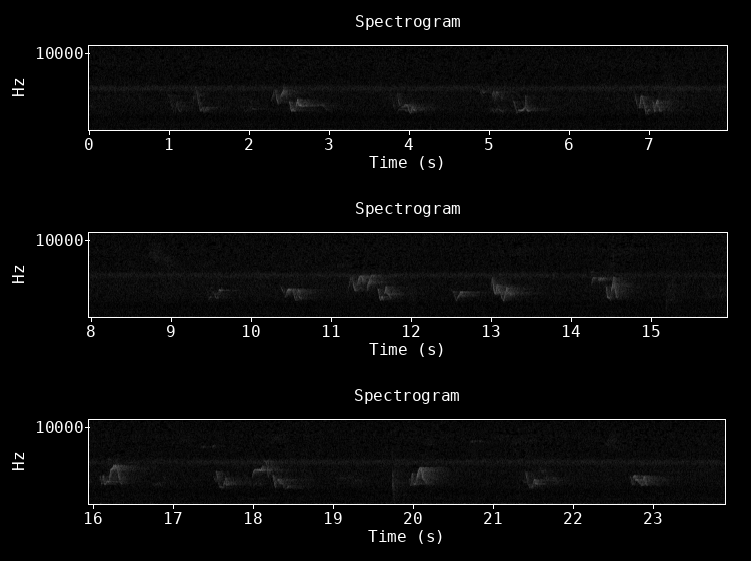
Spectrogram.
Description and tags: Birds in Woods - daytime
Audio captured at Allegheny State Park.
nature, ambient, birdsong, birds, woods, ambience, field-recording, forest, bird, summer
